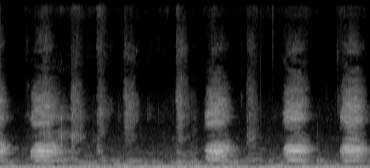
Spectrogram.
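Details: Crow calling with four loud, rough caws spaced about a second apart, fainter caws between them, and a low background rumble.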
